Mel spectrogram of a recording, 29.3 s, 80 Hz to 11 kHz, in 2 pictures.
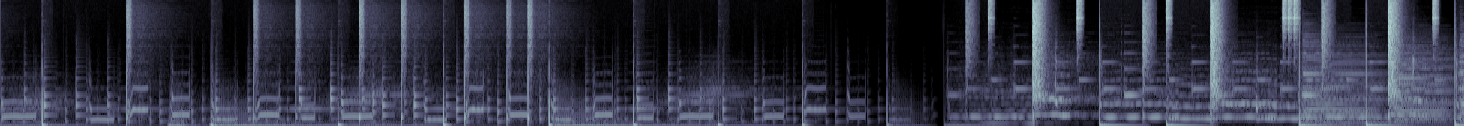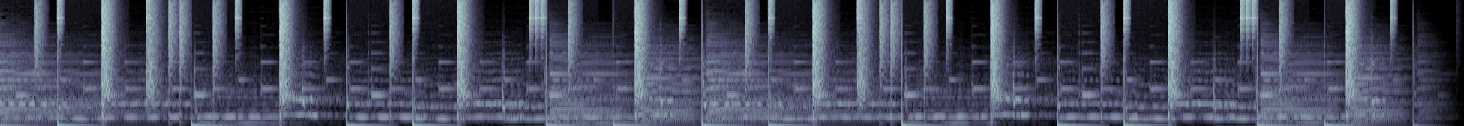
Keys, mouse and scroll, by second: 4.1 click.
